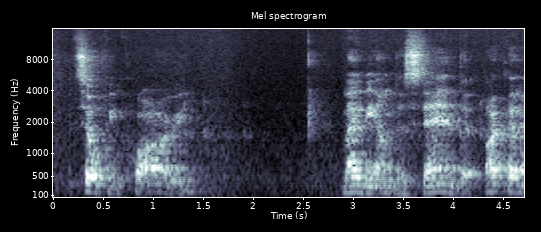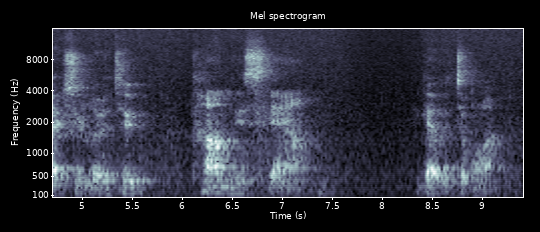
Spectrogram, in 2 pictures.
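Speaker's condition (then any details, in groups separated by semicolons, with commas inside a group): ALS/MND; tongue symptoms about a year, speech now affected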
